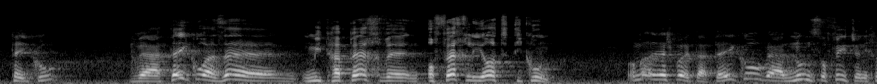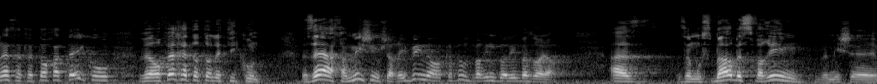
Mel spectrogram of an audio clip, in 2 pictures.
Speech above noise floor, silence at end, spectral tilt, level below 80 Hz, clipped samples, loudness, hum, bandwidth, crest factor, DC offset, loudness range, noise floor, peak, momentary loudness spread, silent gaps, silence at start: 24 dB; 0 s; -5.5 dB/octave; -50 dBFS; under 0.1%; -23 LUFS; none; 10.5 kHz; 18 dB; under 0.1%; 4 LU; -47 dBFS; -4 dBFS; 13 LU; none; 0.1 s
